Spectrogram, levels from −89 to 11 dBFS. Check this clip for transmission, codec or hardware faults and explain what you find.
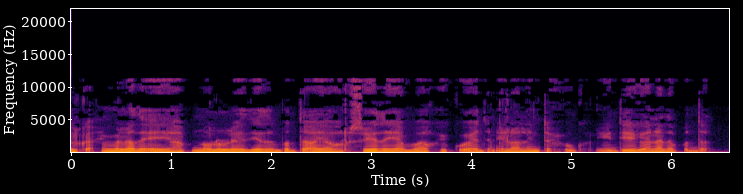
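One fault runs through the whole clip: MP2 compression damage, plainly audible. Nothing reaches above about 11.3 kHz, so the speech sounds dull, and the remaining upper bands carry a gurgling, granular roughness. The likely cause is MPEG Layer II coding starved of bits, which fits a rate near 48 kbps. It shuts off whole upper sub-bands and coarsely quantises the rest. Unlike a simple low-pass filter, which only dulls, this adds flickering, grainy distortion to what remains.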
